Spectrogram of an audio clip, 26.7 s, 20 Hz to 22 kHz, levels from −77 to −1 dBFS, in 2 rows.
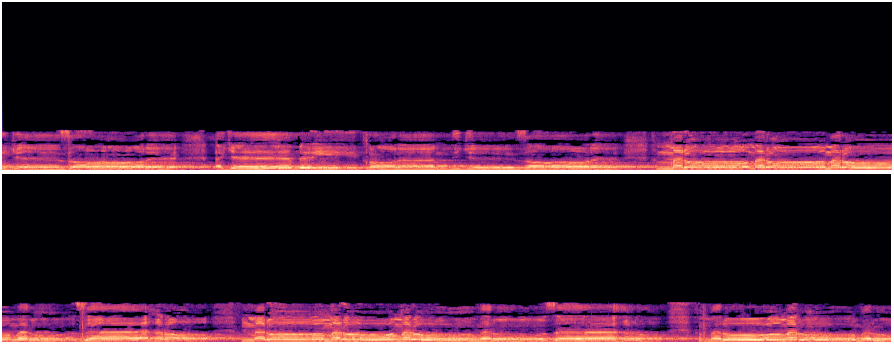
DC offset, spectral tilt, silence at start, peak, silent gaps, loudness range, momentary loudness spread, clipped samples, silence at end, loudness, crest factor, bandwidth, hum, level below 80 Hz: under 0.1%; -6.5 dB/octave; 0 s; 0 dBFS; none; 2 LU; 8 LU; under 0.1%; 0 s; -12 LUFS; 12 dB; 5.4 kHz; none; -54 dBFS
